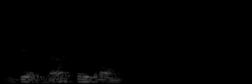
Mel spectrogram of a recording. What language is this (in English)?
Russian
